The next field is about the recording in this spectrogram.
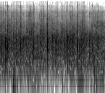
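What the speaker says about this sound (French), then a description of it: "Merci beaucoup, on peut les applaudir." Audience applause for presenters at a digital-inclusion conference in France, a moderate spread of hand claps from a seated crowd, steady over about two seconds with a few sharper claps standing out.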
